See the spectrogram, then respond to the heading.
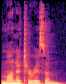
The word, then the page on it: monetarism: American English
